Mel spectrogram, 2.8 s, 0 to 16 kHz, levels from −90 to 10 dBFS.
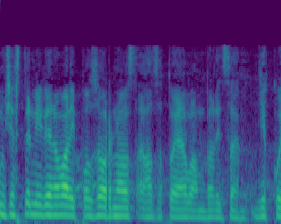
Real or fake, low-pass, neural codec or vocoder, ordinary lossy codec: fake; 7.2 kHz; codec, 16 kHz, 4 kbps, FreqCodec, larger model; MP3, 48 kbps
